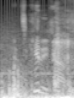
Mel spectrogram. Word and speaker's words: Kittitas: however you pronounce that. Kittitas. It's Kittitas.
